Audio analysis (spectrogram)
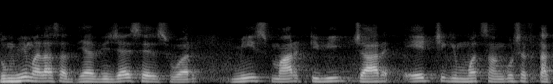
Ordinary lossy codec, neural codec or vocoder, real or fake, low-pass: none; codec, 24 kHz, 0.9 kbps, DualCodec; fake; 7.2 kHz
